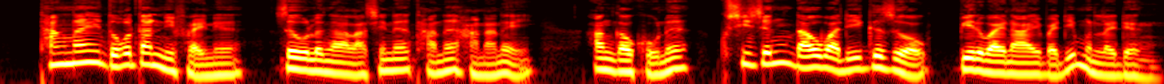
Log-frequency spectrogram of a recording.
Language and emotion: Bodo, happy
